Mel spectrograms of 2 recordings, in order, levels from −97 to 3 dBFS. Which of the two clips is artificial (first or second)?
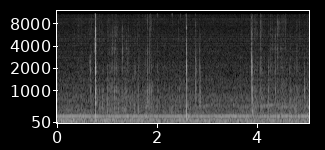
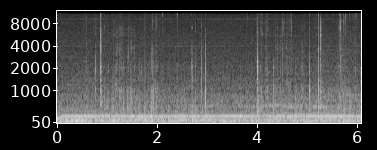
first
